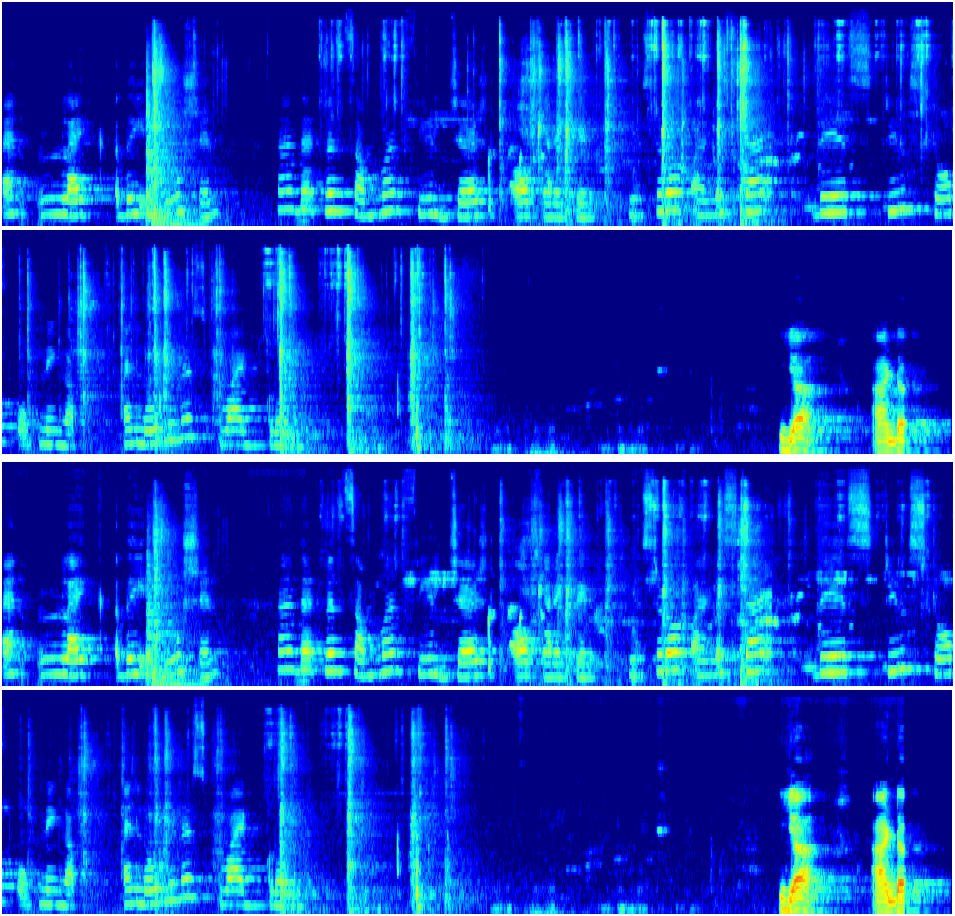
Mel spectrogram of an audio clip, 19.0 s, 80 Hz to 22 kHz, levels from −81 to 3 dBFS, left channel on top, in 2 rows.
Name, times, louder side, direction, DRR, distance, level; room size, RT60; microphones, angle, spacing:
voice 1, 0.0-2.2 2.8-10.3 10.7-12.6 14.4-14.9 15.5-16.0, right 2 dB, 15° right, 0.8 m, -40 dB
sound 1, 1.4-2.4 2.7-2.8 3.2-4.1 4.7-14.3 14.7-15.2, left 6 dB, 75° left, 1.9 m, -40 dB
voice 2, 17.3-18.5, right 5 dB, 80° right, 0.7 m, -27 dB
26.0 x 24.5 x 4.6 m
head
